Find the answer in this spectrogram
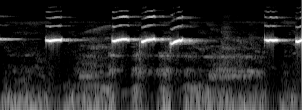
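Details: White-rumped shama singing to rouse other birds: a few clear piping whistles, some held flat and others rising then falling, separated by short gaps, with faint low rumbling underneath.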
